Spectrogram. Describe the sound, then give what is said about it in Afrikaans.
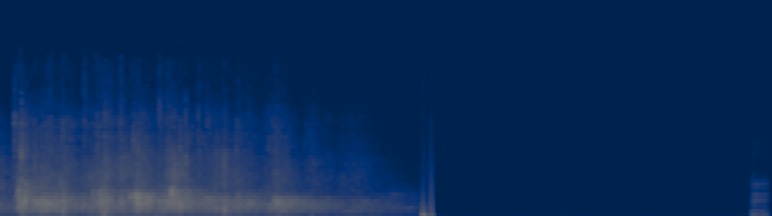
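An audience applauds, a dense wash of many hands clapping at a steady loud level for about three seconds before it cuts off abruptly into near silence. “Dankie jylle, gee jou handen klap.”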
